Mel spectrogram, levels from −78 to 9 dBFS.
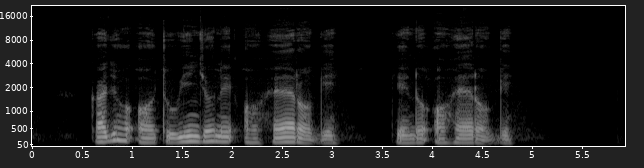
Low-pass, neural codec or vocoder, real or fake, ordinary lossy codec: none; vocoder, 44.1 kHz, 128 mel bands every 512 samples, BigVGAN v2; fake; none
